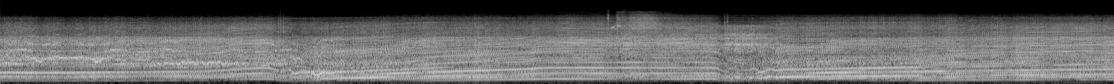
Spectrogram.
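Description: A car engine revs higher and higher, dropping briefly at each gear change.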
